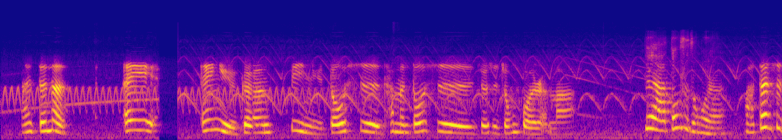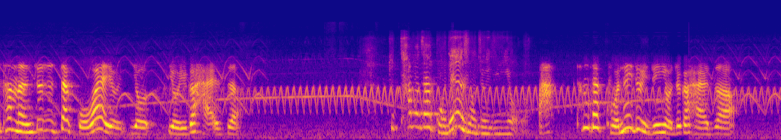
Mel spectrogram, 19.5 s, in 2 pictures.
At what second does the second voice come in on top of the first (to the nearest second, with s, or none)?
none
